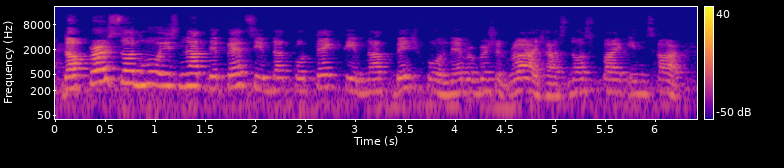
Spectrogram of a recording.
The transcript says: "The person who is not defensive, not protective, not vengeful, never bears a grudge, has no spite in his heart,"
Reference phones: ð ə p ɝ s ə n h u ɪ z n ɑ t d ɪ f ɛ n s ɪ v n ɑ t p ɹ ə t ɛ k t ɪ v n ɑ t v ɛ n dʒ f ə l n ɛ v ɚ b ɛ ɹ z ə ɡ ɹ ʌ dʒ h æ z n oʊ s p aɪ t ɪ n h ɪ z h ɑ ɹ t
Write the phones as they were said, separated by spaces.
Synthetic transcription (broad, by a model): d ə p ɝ s ə n h u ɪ s n ɑ t d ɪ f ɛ n s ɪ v n ɑ t p ɹ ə t ɛ k t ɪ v n ɑ t b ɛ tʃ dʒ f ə l n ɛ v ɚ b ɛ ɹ s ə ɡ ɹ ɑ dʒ h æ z n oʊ s p aɪ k ɪ n h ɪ s h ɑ ɹ t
